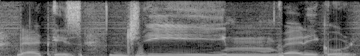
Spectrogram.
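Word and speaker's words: جيم: So, we say jeem. Okay? Jeem. J j sound like jeem.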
